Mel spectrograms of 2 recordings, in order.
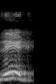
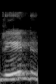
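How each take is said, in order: First: The vowel is short, like 'red'. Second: The same.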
